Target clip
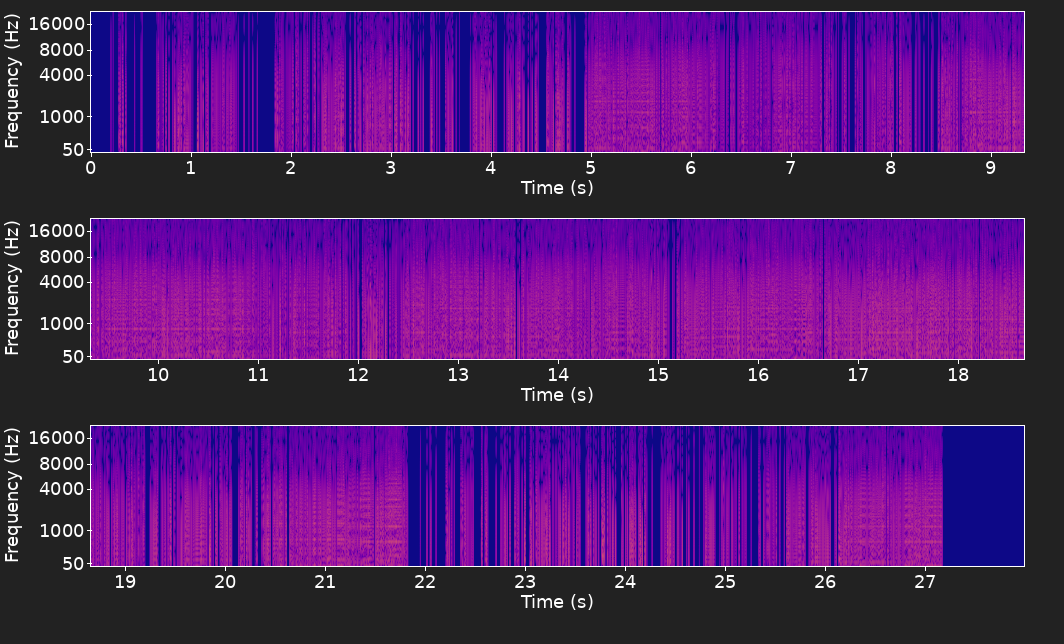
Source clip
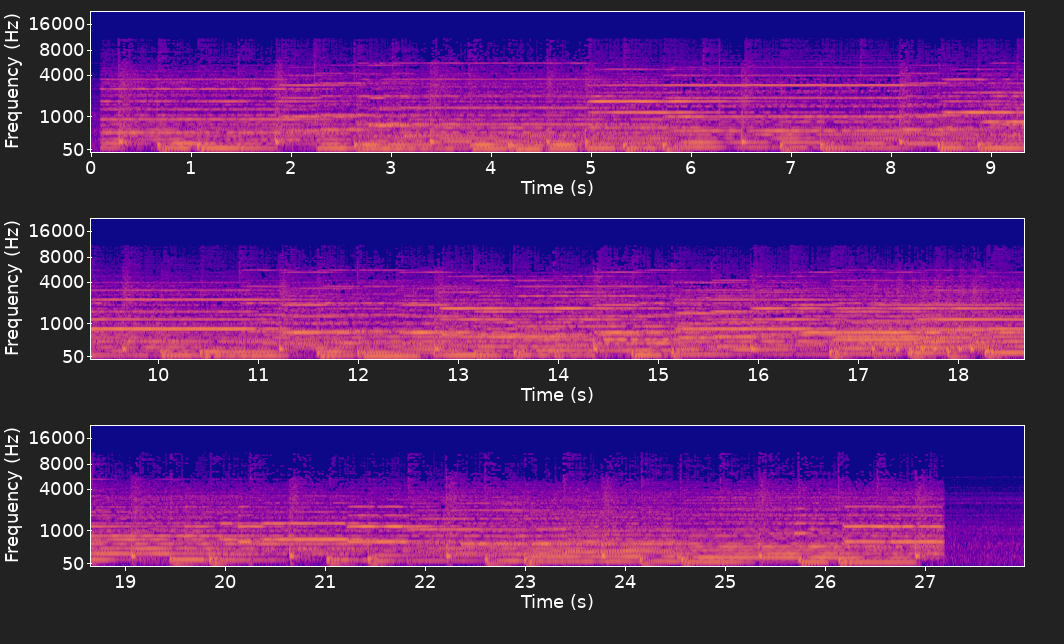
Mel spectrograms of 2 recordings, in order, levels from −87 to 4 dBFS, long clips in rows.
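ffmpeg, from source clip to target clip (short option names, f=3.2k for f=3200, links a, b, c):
-af "alimiter=limit=-22dB:level=0:latency=1:release=30,acrusher=bits=3:mix=0:aa=0.000001,volume=-6.5dB"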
